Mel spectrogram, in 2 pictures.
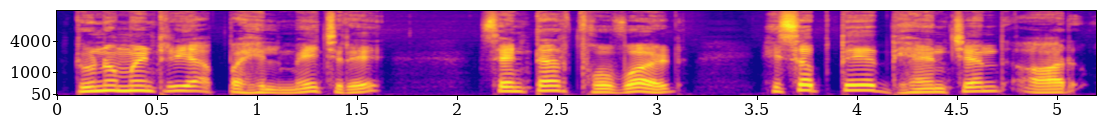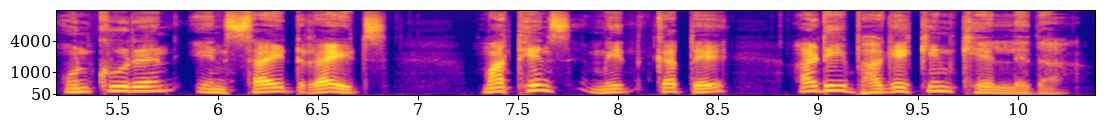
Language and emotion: Santali, neutral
